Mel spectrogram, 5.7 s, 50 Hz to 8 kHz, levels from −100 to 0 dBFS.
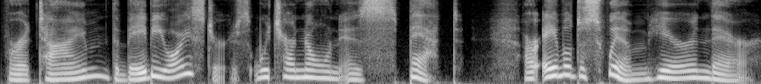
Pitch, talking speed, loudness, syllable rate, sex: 200 Hz, 170 wpm, -18 LUFS, 4.8 syllables/s, female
